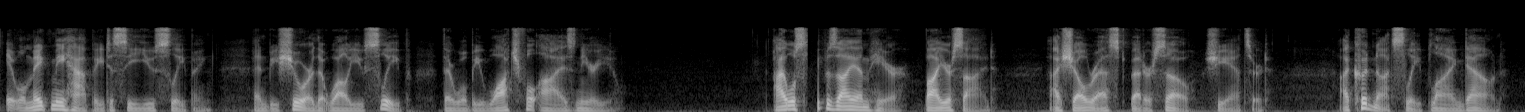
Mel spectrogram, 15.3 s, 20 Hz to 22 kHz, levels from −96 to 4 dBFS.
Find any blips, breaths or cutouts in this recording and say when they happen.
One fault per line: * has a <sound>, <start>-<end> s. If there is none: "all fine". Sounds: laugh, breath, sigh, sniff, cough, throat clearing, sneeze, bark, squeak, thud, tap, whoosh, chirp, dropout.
* has a dropout, 8.1-8.2 s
